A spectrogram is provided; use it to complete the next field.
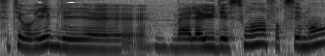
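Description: A woman's dark, mellow voice at medium pitch and fairly slow pace, with fairly even intonation, in a very clean recording with a silent background. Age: 20s. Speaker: film director. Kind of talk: interview. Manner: hesitant.

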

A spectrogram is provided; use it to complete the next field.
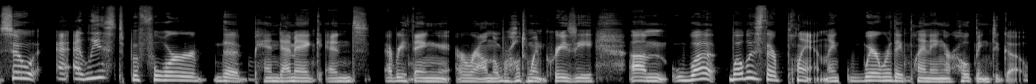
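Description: In a plain, everyday voice, a woman with fairly low pitch and lively intonation is heard in a dry, close recording with no echo, very clean with a silent background. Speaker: podcast host. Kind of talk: news podcast.

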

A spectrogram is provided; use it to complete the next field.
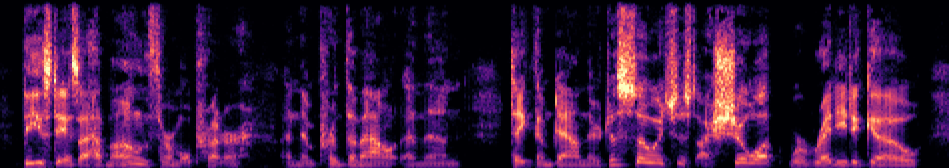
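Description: A man's bright, sharp voice at medium pitch, in a Southern US accent. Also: ordinary pitch variation, fairly quick pace, very clean recording, silent background. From Georgia, US South. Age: 40s. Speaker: onion e-commerce business owner. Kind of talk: casual interview chat.

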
